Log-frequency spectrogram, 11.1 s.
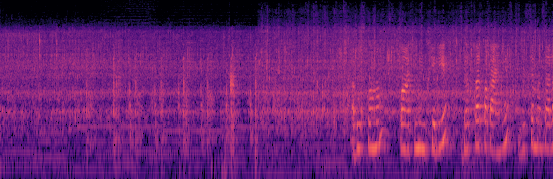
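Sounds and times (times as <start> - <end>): food sizzling in oil: 0.0 - 11.0
spatula tapping and scraping pan: 1.6 - 5.2.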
